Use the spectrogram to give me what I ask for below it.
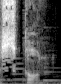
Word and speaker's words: scone: 通常很多人叫它正确的发音呢，其实是 scone，好像 S 音之后我们广东话很好干或者好湿嗰个干咁样，就 scone。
